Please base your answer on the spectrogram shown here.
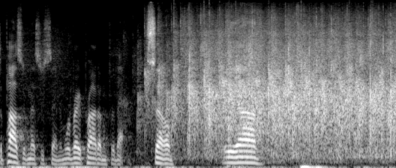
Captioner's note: applause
